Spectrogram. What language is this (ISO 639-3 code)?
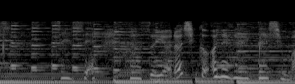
jpn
